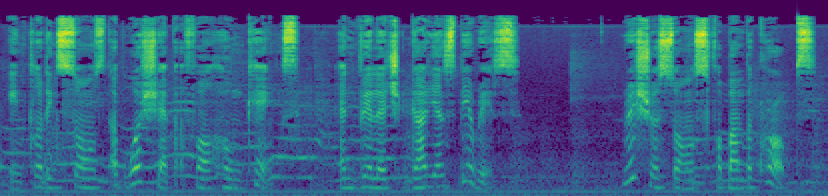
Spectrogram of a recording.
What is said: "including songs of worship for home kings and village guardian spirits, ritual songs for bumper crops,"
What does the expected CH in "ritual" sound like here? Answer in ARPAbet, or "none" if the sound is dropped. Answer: SH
